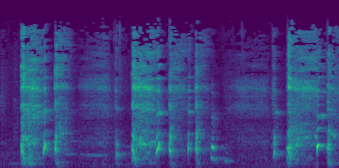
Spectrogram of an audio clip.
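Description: A woman coughing loudly in three fits, each of several quick coughs, about two seconds apart.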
